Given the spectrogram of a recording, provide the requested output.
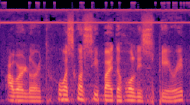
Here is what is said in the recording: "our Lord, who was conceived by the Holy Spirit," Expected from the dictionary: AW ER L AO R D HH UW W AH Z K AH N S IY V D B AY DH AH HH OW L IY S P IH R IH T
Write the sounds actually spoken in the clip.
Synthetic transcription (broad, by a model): AW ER L AO R D HH UW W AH S K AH N S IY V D B AY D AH HH OW L IY S P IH R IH T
